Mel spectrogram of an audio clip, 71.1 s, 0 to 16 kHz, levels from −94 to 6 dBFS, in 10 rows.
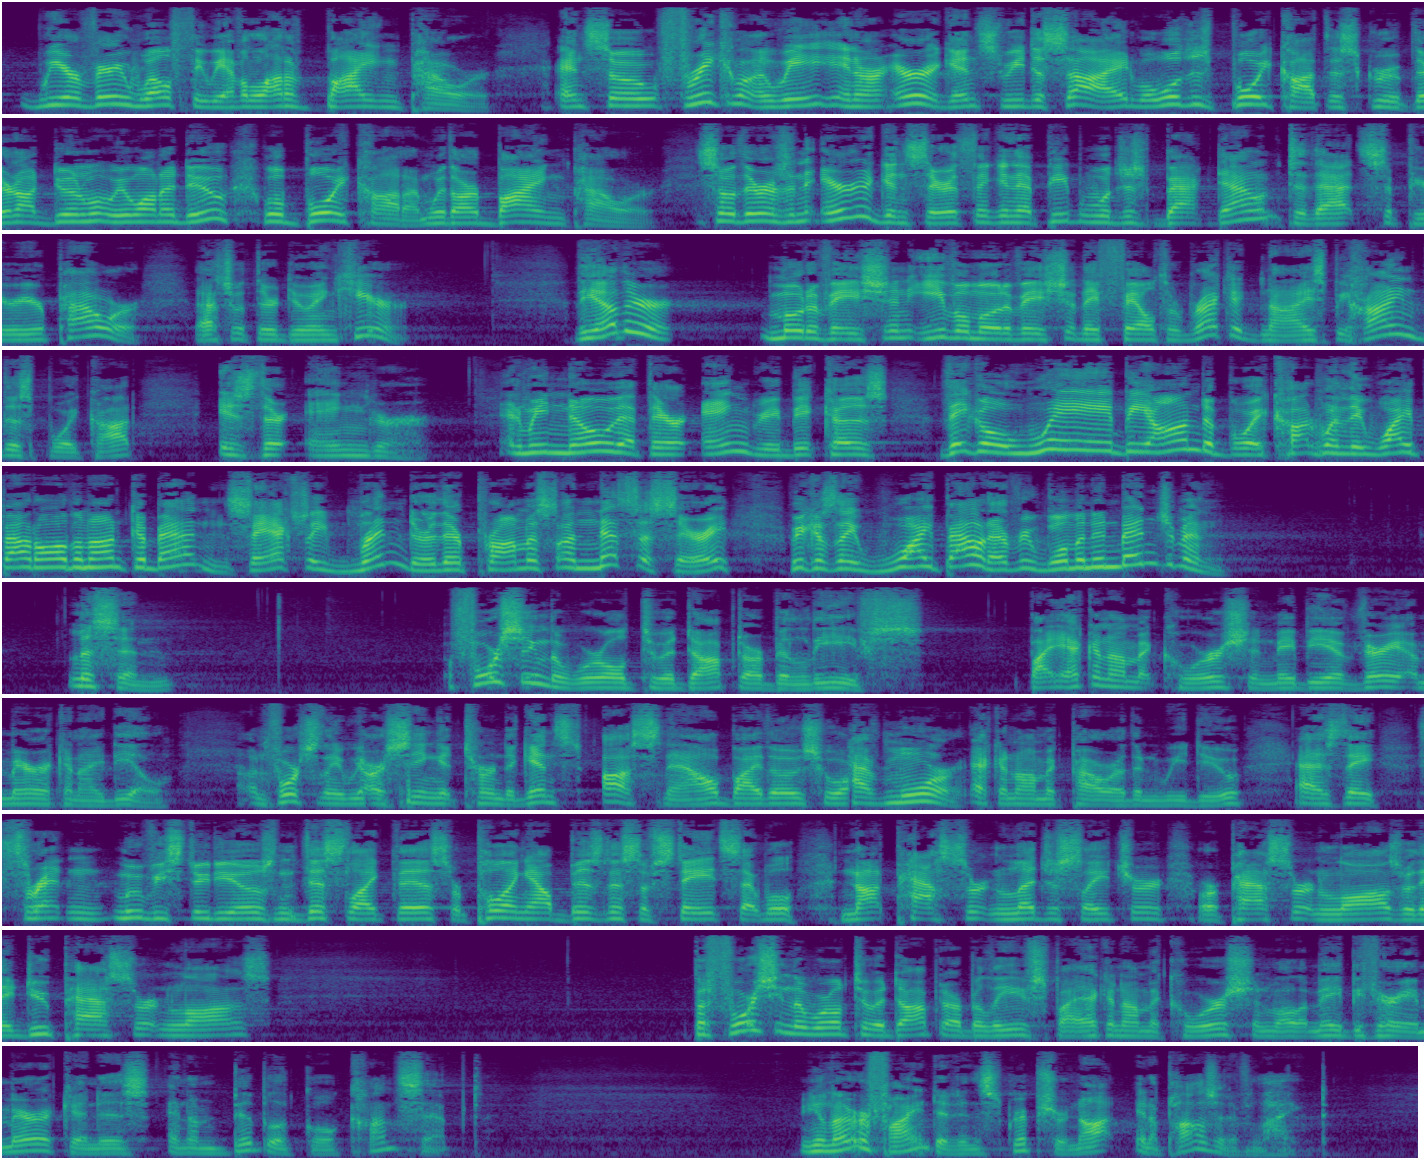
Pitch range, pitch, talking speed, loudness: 145-210 Hz, 170 Hz, 180 wpm, -19 LUFS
